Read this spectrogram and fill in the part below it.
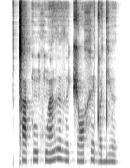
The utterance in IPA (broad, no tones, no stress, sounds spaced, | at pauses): ǀ a k ũ xʷ ã ð ɨ ð ɨ t͡ʃ ɔ x e d ɔ dʲ ɘ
